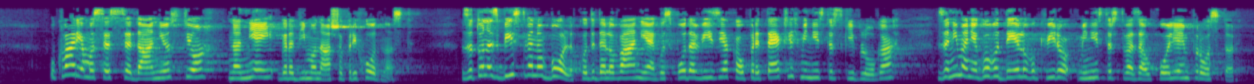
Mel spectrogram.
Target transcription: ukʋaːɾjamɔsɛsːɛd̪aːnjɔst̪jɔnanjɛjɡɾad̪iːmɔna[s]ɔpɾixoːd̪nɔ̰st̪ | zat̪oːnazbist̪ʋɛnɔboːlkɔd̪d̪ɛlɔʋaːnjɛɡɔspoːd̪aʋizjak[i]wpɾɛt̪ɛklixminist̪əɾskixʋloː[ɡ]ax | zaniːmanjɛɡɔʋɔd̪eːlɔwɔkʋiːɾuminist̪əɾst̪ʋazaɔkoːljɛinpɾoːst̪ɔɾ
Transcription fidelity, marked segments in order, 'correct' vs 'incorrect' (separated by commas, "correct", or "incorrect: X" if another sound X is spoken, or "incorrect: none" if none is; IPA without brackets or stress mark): incorrect: ʃ, incorrect: a, correct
